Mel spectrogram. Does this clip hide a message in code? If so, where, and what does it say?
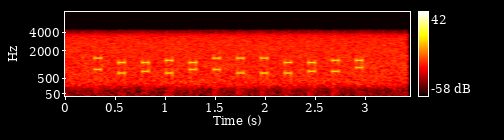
Yes: DTMF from 0.3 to 3.0 s, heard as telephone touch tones, dialled by machine, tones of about 60 ms, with phone line noise. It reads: 914279331450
